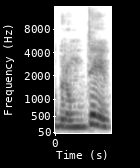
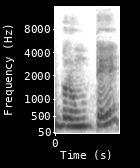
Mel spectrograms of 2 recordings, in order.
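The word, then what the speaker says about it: Brontë: E foi exatamente nesse vídeo que elas pronunciaram bronê. Então eu acho que a pronúncia correta seja bronê.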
